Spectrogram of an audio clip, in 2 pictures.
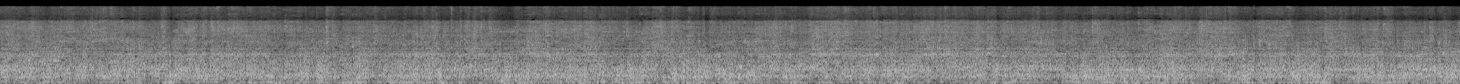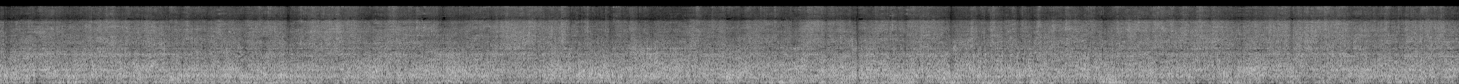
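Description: Pakistan Railways passenger train running steadily along the track, heard from an open coach window: an even, continuous din of wheels on rails.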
